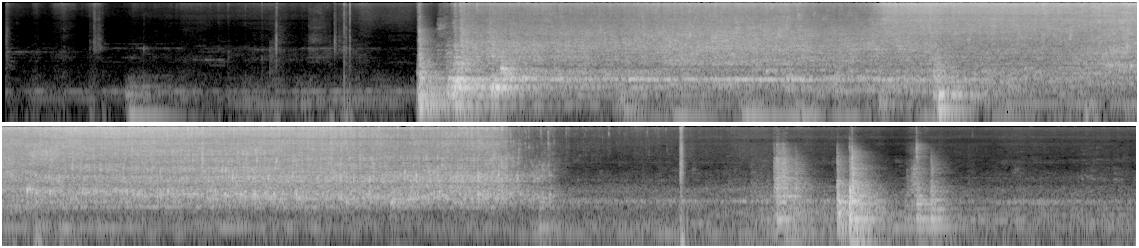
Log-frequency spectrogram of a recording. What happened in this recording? I flush the toilet, immediately turn on the sink faucet and run water to wash my hands before the toilet is done flushing, then open and close the bathroom window for fresh air.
